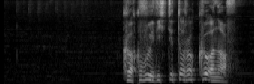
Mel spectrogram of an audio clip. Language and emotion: Russian, angry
